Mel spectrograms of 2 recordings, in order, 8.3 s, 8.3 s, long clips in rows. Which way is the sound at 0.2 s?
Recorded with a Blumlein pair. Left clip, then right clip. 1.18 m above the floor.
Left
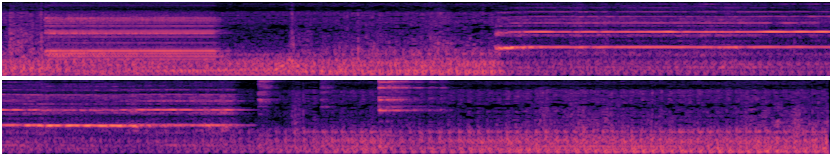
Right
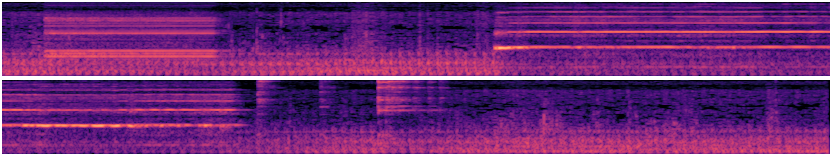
15° right.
